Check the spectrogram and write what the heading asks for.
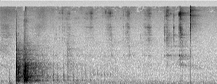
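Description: Shimano HG cassette lock ring giving one sharp metallic crack about a third of a second in as it breaks loose under the lock ring tool. Faint clicks and rubbing follow near the end as the loosened lock ring is handled off the cassette.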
